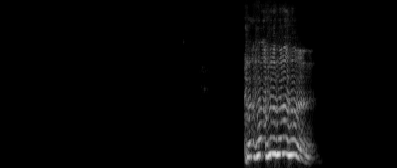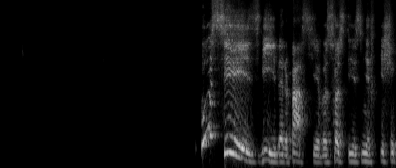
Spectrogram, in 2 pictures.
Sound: in Yiddish

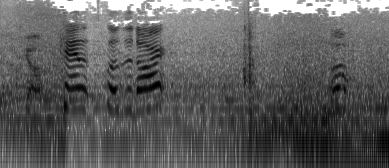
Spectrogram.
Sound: none

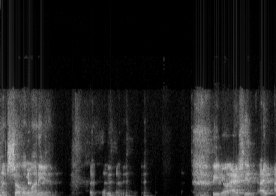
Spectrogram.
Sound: laughs

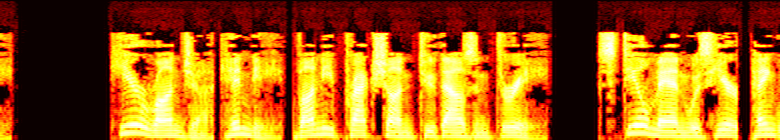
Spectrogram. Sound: Hindi; Hindi

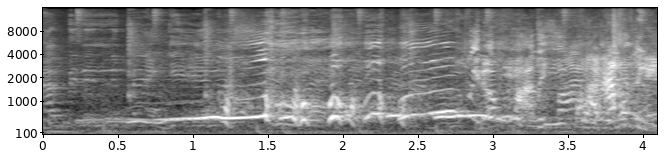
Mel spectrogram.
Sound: exclaiming excitedly

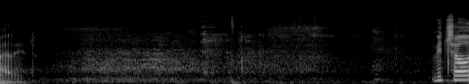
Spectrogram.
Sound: laughter

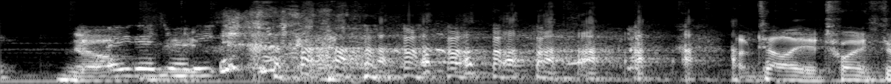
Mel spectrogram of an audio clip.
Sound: laughing

